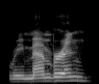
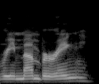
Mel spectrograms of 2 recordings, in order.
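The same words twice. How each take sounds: First: The ending is said without the final g. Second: The ending is said with the final g.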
